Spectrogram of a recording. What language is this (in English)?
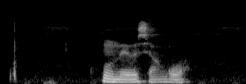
Chinese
